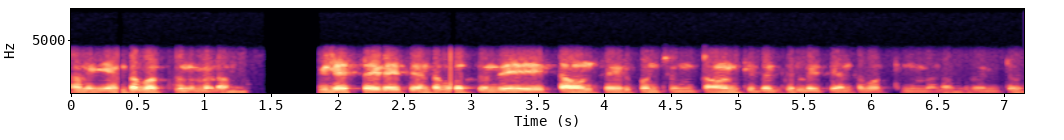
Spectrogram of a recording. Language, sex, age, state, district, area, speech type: Telugu, male, 30-45, Andhra Pradesh, Sri Balaji, urban, conversation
